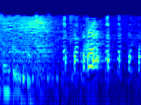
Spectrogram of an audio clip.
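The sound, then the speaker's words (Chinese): A chicken clucks in a quick series of short, choppy bursts, mid-pitched and fairly loud, with a steady pulsing rhythm after a brief rustly start. “No，那是鸡的叫声。”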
